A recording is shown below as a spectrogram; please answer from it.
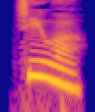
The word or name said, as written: ಚಿವ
